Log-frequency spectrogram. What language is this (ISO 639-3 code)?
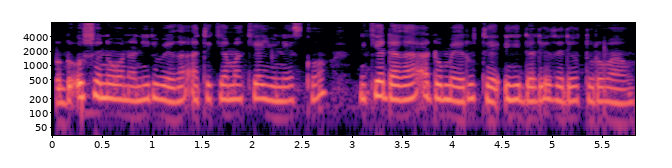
kik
